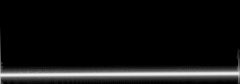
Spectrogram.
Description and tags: Longer wailing alarm.
alarm, siren, wail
